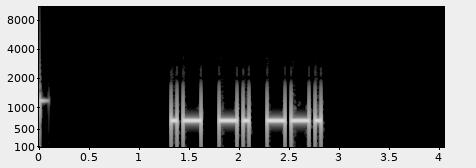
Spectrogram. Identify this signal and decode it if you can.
Morse code, heard as a keyed tone, about 20 wpm, 700 Hz. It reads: ANG
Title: Top Three Letter Combinations in Words 20wpm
